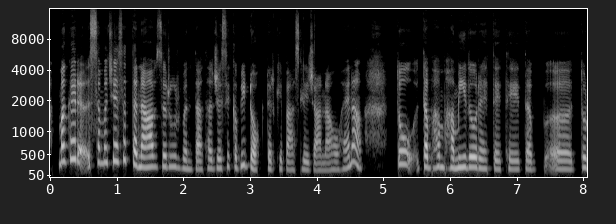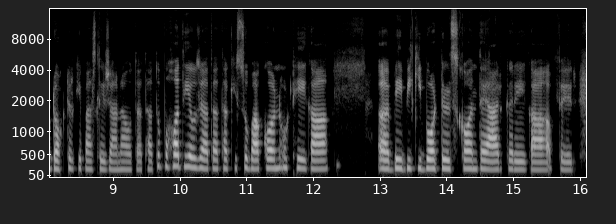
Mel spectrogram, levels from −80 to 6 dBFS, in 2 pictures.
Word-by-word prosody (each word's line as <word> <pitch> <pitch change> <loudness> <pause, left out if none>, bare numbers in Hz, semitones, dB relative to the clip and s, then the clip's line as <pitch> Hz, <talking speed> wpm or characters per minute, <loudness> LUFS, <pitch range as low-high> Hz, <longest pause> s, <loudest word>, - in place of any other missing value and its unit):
मगर 375 +4 +6
समझिए 330 +1 +2
ऐसा 380 +3 -1
तनाव 230 -4 +6
ज़रूर 235 -2 -2
बनता 180 -2 -2
था। 195 - -1
जैसे 200 +4 -3
कभी 255 +5 -1
डॉक्टर 175 +2 0
के 190 - -9
पास 170 -1 -4
ले 170 - -4
जाना 155 -1 -3
हो, 170 +1 -8
है 200 - -2
ना? 340 - +1 0.5
तो 285 -1 0
तब 225 -3 +5
हम, 225 0 -1
हम 210 -1 +1
ही 225 +1 +4
2 225 0 +6
रहते 195 -3 -3
थे 180 -1 -4
तब 175 -2 -2
अ, 180 -1 -2
तो 215 - +1
डॉक्टर 190 +2 -1
के 200 - -8
पास 180 -2 -5
ले 180 - -4
जाना 175 0 -4
होता 170 0 -7
था 180 - -4
तो 250 - -6
बहुत 245 0 +3
ये 235 - +1
हो 215 - +1
जाता 195 -2 0
था - - 0
कि 200 - -11
सुबह 195 -3 +2
कौन 200 0 +2
उठेगा? 210 -1 -4 1.1
अ, 185 -1 +6
बेबी 200 -1 0
की 200 - -2
बॉटल्स 195 -1 +3
कौन 190 -1 +2
तैयार 175 -2 +3
करेगा? 170 -2 -1
फिर 165 -1 -7
195 Hz, 200 wpm, -24 LUFS, 180-220 Hz, 1.1 s, मगर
